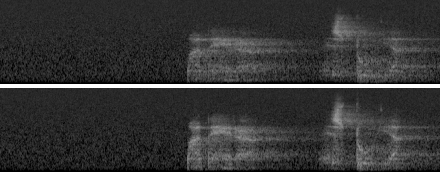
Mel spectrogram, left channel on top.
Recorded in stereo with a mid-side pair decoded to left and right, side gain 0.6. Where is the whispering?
35° right, 2.0 m.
